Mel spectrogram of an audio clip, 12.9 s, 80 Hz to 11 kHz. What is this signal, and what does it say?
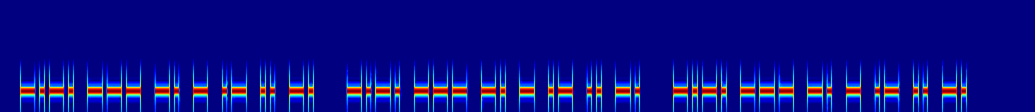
Morse code, heard as a keyed tone, about 20 wpm, 700 Hz. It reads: CONTAIN CONTAIN CONTAIN
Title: Top 500 Words Repeated 20wpm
